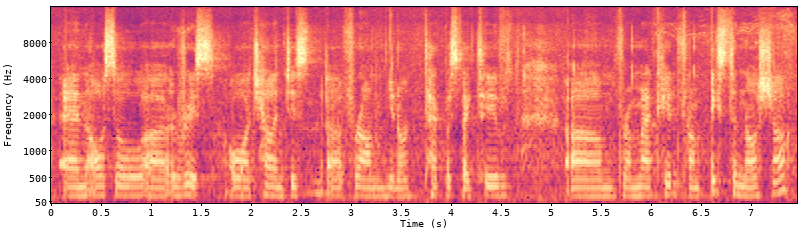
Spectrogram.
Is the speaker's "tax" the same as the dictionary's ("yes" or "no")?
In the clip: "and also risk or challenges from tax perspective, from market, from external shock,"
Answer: no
